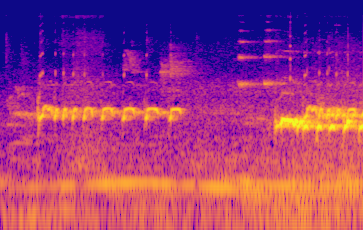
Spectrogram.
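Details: White zebra dove, used to call in other zebra doves, giving a run of evenly spaced soft rippling coos, then a louder burst of fast gurgling notes, over a low steady hum.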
